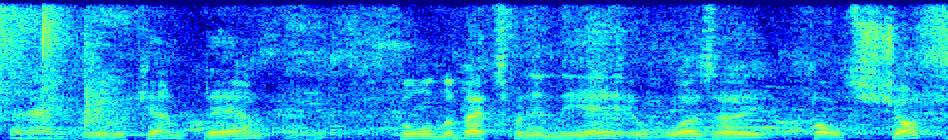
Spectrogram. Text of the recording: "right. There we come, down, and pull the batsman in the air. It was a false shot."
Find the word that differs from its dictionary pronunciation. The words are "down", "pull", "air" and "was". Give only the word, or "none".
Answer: down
